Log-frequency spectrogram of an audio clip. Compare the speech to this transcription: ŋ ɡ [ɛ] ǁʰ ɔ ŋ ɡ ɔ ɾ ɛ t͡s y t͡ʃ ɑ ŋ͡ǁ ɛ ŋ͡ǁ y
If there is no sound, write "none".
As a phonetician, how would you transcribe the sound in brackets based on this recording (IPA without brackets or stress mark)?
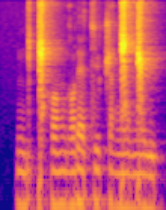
e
